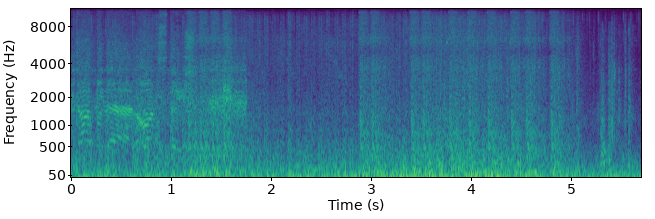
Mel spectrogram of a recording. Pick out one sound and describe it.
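An automatic rifle fires rapid bursts in an echoing hall.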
